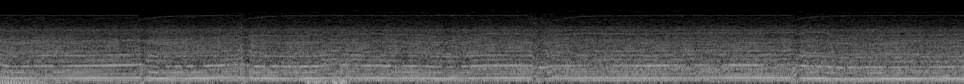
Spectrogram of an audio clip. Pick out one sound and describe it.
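A racing car engine screams at high revs, dropping briefly with each gear shift.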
